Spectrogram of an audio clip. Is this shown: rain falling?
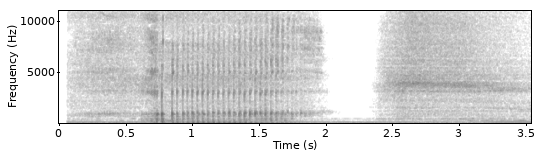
no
